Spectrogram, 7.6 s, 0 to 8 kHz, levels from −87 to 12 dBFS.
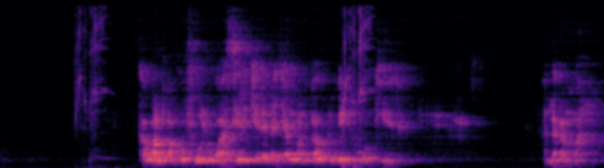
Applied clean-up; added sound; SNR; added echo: neural separator model SepFormer DNS4.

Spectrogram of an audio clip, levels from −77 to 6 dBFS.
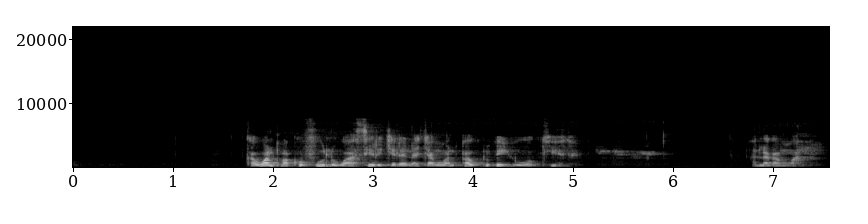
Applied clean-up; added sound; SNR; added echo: none; none; none; none.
